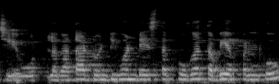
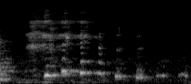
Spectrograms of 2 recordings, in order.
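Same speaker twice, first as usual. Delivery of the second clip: high, breathy burst of laughter; bright laugh; 10 semitones higher, 5 dB quieter than usual. Real, not acted. Teacher laughs at the boys.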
